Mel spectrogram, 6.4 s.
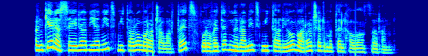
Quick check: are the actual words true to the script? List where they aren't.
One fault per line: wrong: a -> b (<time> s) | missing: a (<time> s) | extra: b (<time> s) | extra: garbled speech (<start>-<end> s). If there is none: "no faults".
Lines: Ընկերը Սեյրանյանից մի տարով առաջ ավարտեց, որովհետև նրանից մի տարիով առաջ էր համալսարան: extra: մտել (5.0 s)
